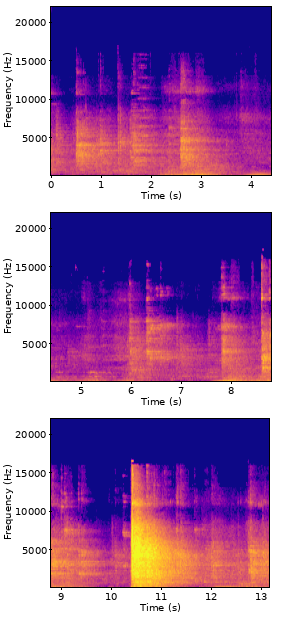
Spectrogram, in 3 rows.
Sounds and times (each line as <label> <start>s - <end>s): men moving chairs and tables 1.1s - 6.8s
men moving chairs and tables 7.5s - 9.6s
men moving chairs and tables 11.8s - 13.1s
